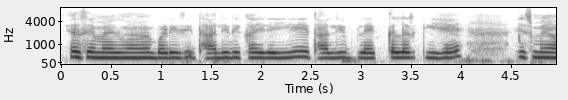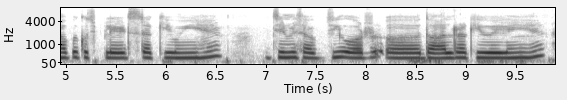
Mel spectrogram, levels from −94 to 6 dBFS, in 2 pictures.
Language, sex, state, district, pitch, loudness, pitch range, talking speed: Hindi, female, Uttar Pradesh, Budaun, 240 Hz, -24 LUFS, 235-255 Hz, 195 wpm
